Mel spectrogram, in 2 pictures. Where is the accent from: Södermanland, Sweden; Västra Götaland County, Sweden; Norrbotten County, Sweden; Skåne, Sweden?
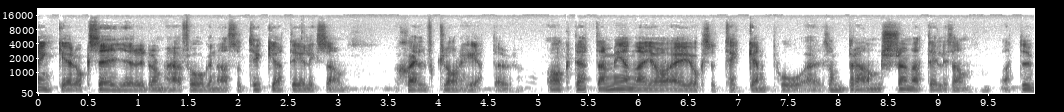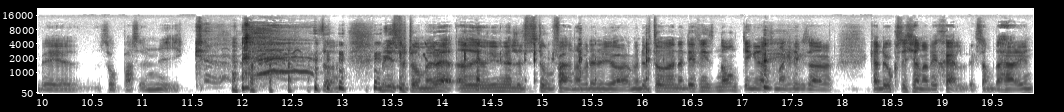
Skåne, Sweden; Jag är ju uppvuxen på Bjärehalvön, vilket ju ingen kan ha missat vid det här laget.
